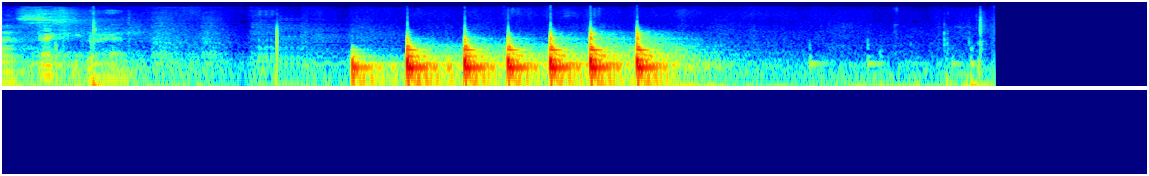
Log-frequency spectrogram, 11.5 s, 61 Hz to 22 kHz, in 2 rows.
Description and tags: The sound of a steady knock on a glass pane. It was recorded with Zoom H4n's stereo microphone.
window, glass, knocking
